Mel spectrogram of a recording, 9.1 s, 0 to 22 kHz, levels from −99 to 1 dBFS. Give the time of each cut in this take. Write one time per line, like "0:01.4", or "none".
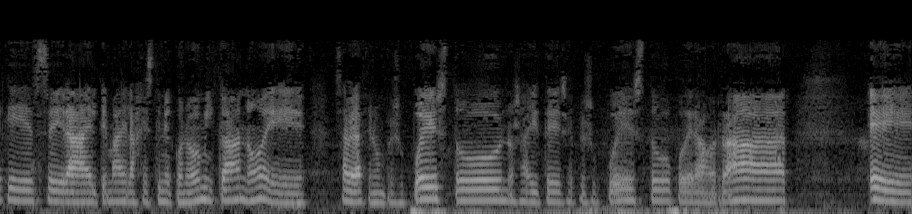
none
